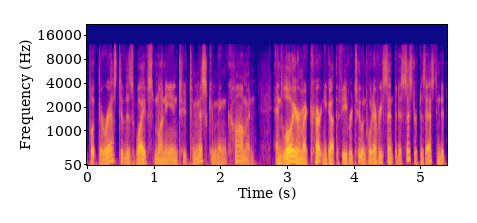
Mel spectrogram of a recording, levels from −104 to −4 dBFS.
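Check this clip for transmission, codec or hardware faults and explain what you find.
Two faults are audible: Opus voice compression across the whole speech clip, and a time-stretched section over the last two seconds.

The Opus voice compression runs from start to finish. The lower band sounds like SILK's linear-prediction coding, with a CELT layer adding the top end, and the damage is plainly audible. Speech comes out slightly hoarse and robotic, which fits a rate near 16 kbps. The full-bandwidth top rules out band-limiting from an old phone line, and the coarse grain stays steady rather than arriving in bursts the way packet loss does.

The time-stretched section starts at 3.45 s and runs to the end. There the pace jumps to about 1.52 times normal while the pitch holds. Speech turns rushed, which is likely the result of software dropping short pieces to squeeze the audio into a shorter length. 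A simple playback-speed error would raise the pitch along with the tempo. Dropouts would leave silent gaps rather than clipped, hurried delivery.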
